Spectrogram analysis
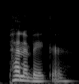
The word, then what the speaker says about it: Pennebaker: and it's scy right no I think it's pen Baker who who is it the correct pronunciation pennebaker yes scy you're right yeah and I guess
